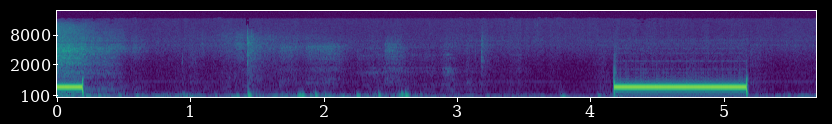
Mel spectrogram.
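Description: Telephone ringing tone heard while placing a call to a theatre company's communications officer: a steady mid-pitched tone cuts off at the very start, then after a quiet gap a second tone sounds for about one second.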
